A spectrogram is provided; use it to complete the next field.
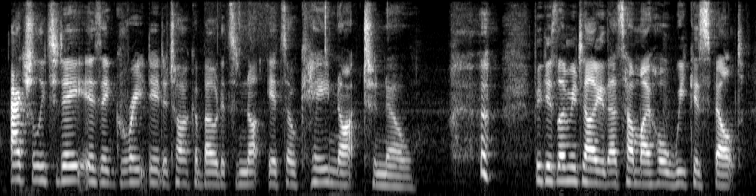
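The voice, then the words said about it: Voice slightly off, sick-sounding. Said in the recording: “my voice is a little off. I've just been fighting a summer cold”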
